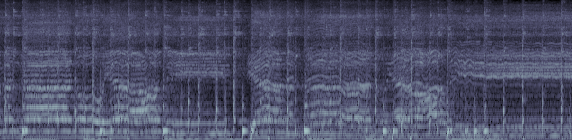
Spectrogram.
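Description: Al Banjari sholawat: men singing an Arabic devotional chant through microphones and a sound system, accompanied by a steady pattern of hand-struck frame drums (terbang). The voices bend through ornamented phrases, and in the last couple of seconds they settle on long held notes.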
